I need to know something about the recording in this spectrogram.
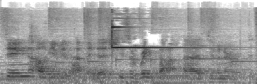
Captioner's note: ding!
